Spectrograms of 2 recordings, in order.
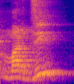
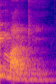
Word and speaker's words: Margie: are totally named um the pronunciation differs somebody or someone may say marji because g i and e g is a weak consonant the pronunciation may be marji and maybe margie whatever you like margie even wrote about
